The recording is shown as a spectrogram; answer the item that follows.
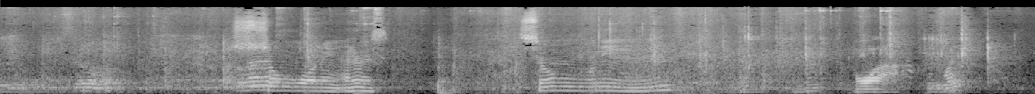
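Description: Locker doors knocking and clicking as they are opened and shut, with a couple of short knocks in the middle, amid men's voices talking.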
